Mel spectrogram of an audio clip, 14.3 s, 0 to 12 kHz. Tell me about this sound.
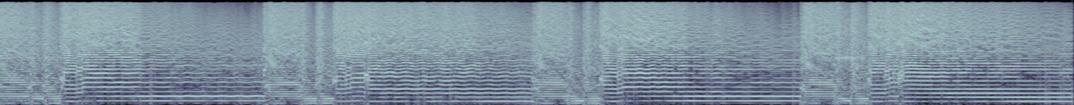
REV GUITAR LOOPS 16 BPM 133.962814
all these loops are recorded at BPM 133.962814 all loops in this pack are tuned 440 A with the low E drop D
13THFLOORENTERTAINMENT, 2INTHECHEST, DUSTBOWLMETALSHOW, GUITAR-LOOPS, HEAVYMETALTELEVISION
